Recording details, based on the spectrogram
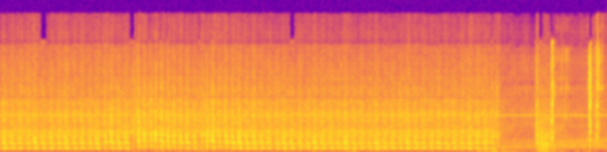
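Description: Starter turns the engine over in a steady rhythm, about three and a half beats per second, but it never catches and fires.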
